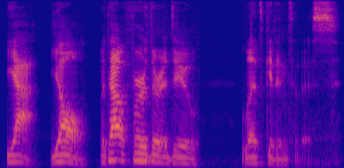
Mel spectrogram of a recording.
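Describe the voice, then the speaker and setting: A man's voice: on the low side, lively intonation, moderate pace, very noisy. A man hosting a casual reaction show, commenting enthusiastically and reading out viewer comments, often breaking into exclamations.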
